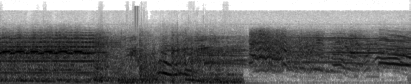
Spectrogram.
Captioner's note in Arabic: تئن المرأة; الحشد يصرخ بشكل غير واضح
